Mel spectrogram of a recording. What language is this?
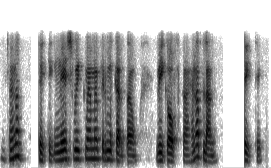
Hindi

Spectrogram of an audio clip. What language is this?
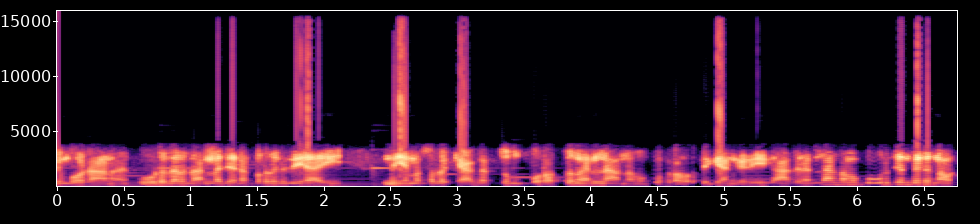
Malayalam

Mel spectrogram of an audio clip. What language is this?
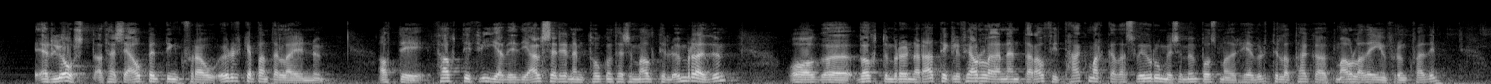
Icelandic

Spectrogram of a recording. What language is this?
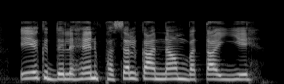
Hindi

